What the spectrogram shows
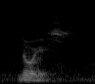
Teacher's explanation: That's just to guide you that the pronunciation kind of links the O and the S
